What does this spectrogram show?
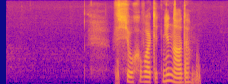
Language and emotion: Russian, neutral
